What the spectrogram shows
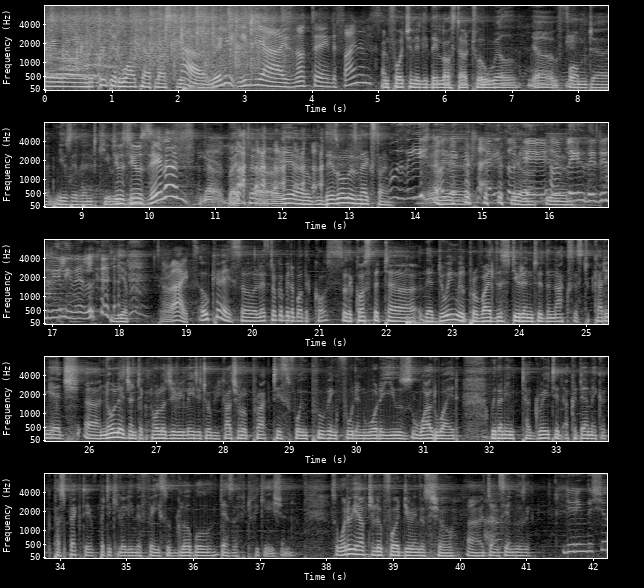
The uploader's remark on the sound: This live show hosted International participants of Summer Course 2019 at the Jacob Blaustein Institutes for Desert Research, Ben Gurion University of the Negev. The live studio audience was from India.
